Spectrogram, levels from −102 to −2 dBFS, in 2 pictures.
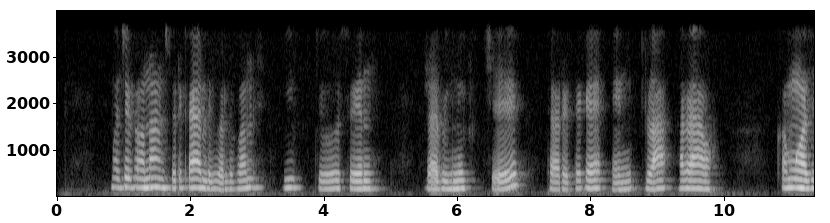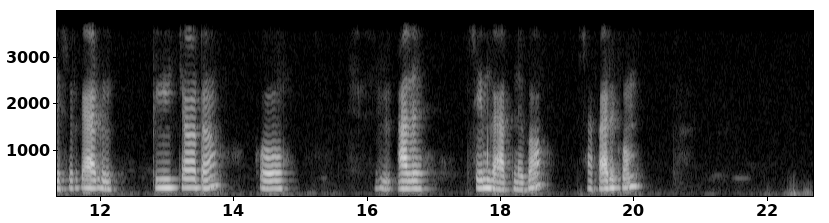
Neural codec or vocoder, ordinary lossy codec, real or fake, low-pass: none; none; real; 3.6 kHz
